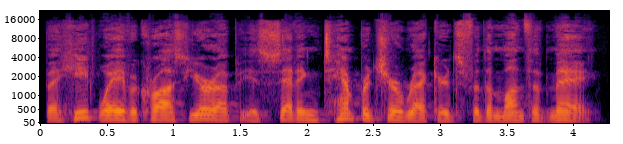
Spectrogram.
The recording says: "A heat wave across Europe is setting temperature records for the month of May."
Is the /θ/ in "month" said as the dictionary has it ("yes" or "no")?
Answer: yes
